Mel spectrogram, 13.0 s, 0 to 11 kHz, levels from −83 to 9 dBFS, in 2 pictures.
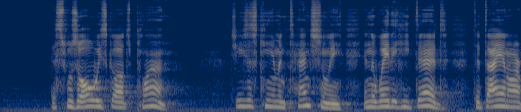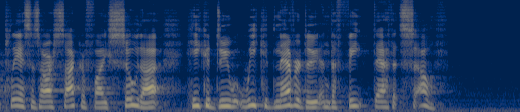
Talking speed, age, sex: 165 wpm, 30-49, male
